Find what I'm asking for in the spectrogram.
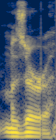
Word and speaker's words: Missouri: Is actually Missouri. How the locals say it, Missouri.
